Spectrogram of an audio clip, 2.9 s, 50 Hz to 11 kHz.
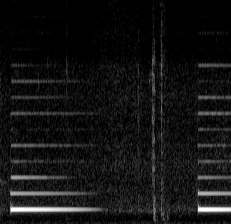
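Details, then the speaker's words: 2017 Dodge Charger SXT, foot on brake, push-button start: two single warning chimes, no cranking; won't start, key fob not detected despite new fob battery, remote start disabled message, cause unclear. "So I put my foot on the brake, and I go ahead and try and push that start button, and I get nothing."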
